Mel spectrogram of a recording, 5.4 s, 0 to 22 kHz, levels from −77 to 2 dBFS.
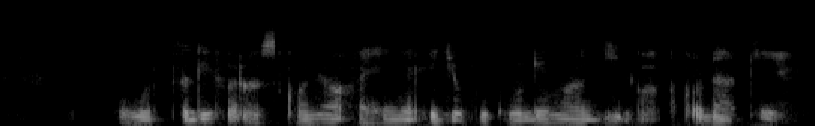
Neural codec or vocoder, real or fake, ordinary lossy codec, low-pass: codec, 44.1 kHz, 2.6 kbps, DAC; fake; none; none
